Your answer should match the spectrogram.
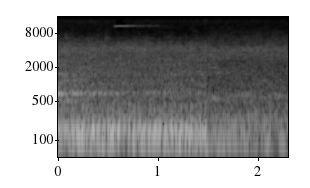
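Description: A nearby vehicle engine running with a steady low pulsing note that drops away abruptly about one and a half seconds in.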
